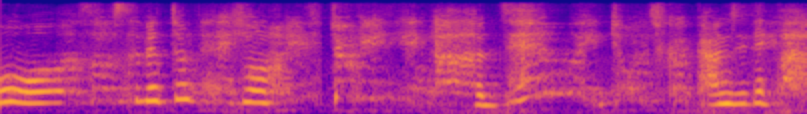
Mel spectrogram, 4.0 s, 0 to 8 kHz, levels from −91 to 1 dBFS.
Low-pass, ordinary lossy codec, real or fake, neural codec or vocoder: 7.2 kHz; none; fake; codec, 16 kHz in and 24 kHz out, 0.6 kbps, FocalCodec, streaming, 4096 codes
